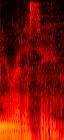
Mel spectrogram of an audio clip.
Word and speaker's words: Eurydice: Yeah, I would not have pronounced that as whatever she just said. I would have said Eurydice.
